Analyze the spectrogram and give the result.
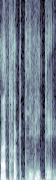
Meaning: attractivity
- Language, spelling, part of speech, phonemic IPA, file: French, attractivité, noun, /a.tʁak.ti.vi.te/, Fr-attractivité.ogg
